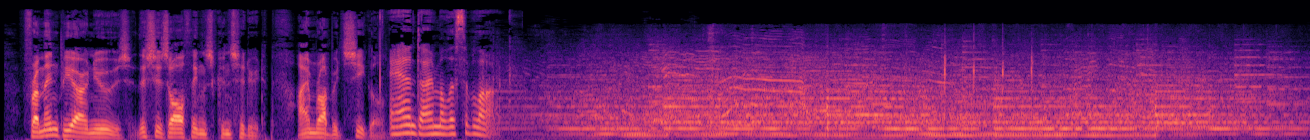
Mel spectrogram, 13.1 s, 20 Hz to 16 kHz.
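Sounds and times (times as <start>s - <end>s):
speech: 0.3s - 5.2s
church bells ringing at the Vatican for the election of a new pope: 5.0s - 13.0s
large crowd cheering and shouting at the Vatican: 5.2s - 13.0s.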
